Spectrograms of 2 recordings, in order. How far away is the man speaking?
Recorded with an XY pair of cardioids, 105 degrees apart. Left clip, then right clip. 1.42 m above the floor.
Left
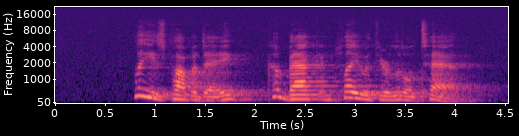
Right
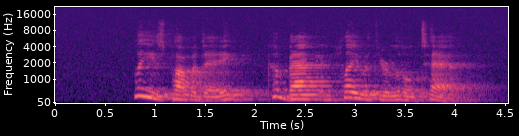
About 2.5 m.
